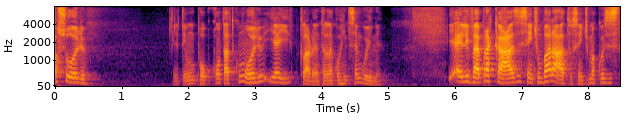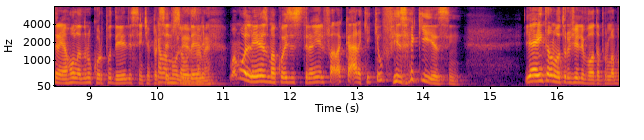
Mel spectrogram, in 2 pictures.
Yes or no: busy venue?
no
